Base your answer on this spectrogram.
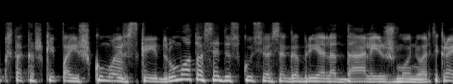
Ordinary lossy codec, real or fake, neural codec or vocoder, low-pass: MP3, 64 kbps; real; none; 7.2 kHz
